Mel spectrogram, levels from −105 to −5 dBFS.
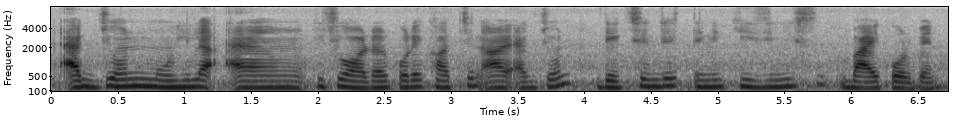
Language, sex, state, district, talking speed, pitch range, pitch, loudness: Bengali, female, West Bengal, Kolkata, 150 wpm, 175-200 Hz, 185 Hz, -21 LUFS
